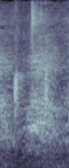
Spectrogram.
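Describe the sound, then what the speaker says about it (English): A crowd at a rugby league match cheers and roars in a brief, surging swell, distant and open-air, with no single voice standing out. "the crowd's keeping warm by cheering"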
